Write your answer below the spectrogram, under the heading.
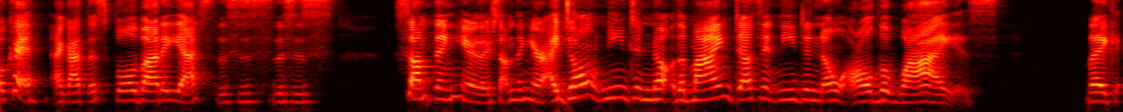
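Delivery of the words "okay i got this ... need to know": ordinary talk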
